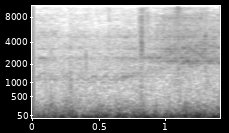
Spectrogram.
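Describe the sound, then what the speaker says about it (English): Gusty wind blowing across open water on a wade-fishing trip, buffeting the microphone as a low, uneven rumble that swells and dips over a brief moment, with no talking. "The wind has kind of picked up on us"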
